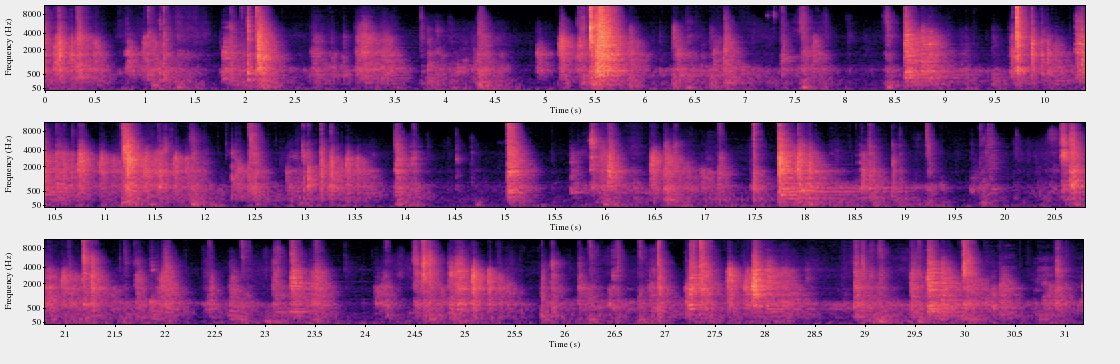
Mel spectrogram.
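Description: Table football in play: irregular sharp clacks and thunks of the ball being struck by the rod-mounted figures and banging off the table walls, with the rods knocking against their stops. The loudest strike comes about five seconds in.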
